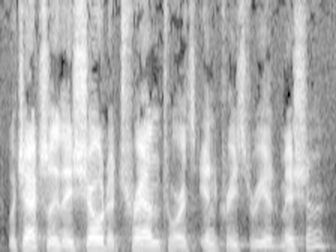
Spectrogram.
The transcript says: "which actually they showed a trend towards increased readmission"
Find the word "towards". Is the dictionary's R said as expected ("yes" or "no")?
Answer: yes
